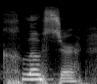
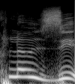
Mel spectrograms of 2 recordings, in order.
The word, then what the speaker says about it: close: They can get closer. 이거 발음하실 때 close 이러면 닫다가 돼버리기 때문에 S로 발음하십니다.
